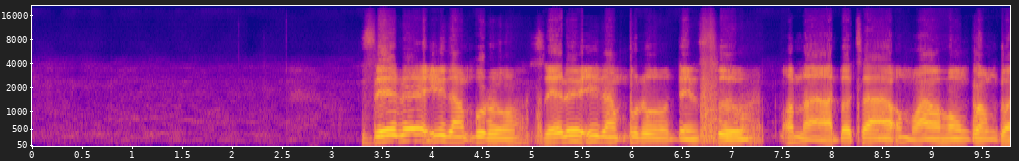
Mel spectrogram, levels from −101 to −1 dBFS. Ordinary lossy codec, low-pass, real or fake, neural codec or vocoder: none; 19.8 kHz; fake; codec, 44.1 kHz, 2.6 kbps, DAC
